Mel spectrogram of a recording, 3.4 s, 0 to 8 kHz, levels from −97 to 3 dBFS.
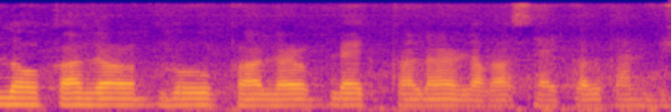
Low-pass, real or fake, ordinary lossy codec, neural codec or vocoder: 7.2 kHz; fake; none; codec, 16 kHz in and 24 kHz out, 1.1 kbps, FireRedTTS-2 codec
